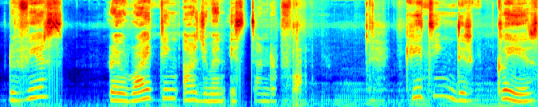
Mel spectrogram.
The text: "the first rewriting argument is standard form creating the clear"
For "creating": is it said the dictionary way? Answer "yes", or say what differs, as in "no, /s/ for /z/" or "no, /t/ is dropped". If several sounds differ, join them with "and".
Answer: no, /ɹ/ is dropped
